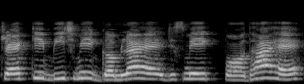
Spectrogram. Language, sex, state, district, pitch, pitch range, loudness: Hindi, female, Bihar, Saharsa, 255 Hz, 235-275 Hz, -20 LUFS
